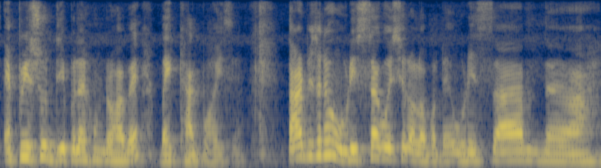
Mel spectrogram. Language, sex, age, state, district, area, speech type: Assamese, male, 18-30, Assam, Nagaon, rural, spontaneous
